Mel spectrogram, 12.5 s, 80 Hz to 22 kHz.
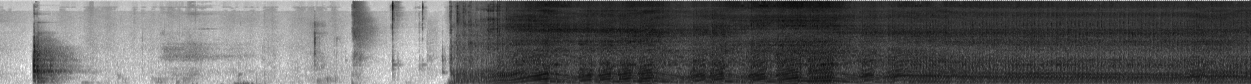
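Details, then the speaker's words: Pioneer P26 chainsaw, vintage two-stroke (1976–81) being restored, loose exhaust just retightened, suspected slightly rich: revs climb and drop in rapid uneven waves, then sag to a wavering idle that won't hold; rough idle, though it otherwise runs well. "She doesn't want to hold an idle, but runs pretty good. I think she's a little on the rich side, but I think we're going to leave it like that because I don't want to blow this thing up playing with it."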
